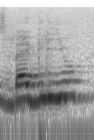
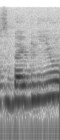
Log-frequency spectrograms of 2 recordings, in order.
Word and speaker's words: sbaglio: Ça s'écrit aussi sbaglio. Et t'as envie de dire sbaglio, mais en fait, c'est sbaglio.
